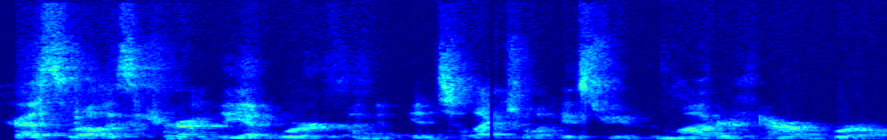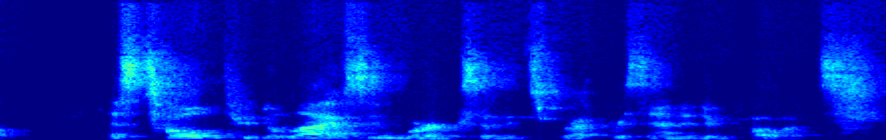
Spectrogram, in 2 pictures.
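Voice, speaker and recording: A woman's voice: low voice, moderate pace, a bit bright. A woman hosting an event, reading out an introduction of the speakers with informal asides. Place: reverberant indoor event room. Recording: echoey room, distant mic, faint noise.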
